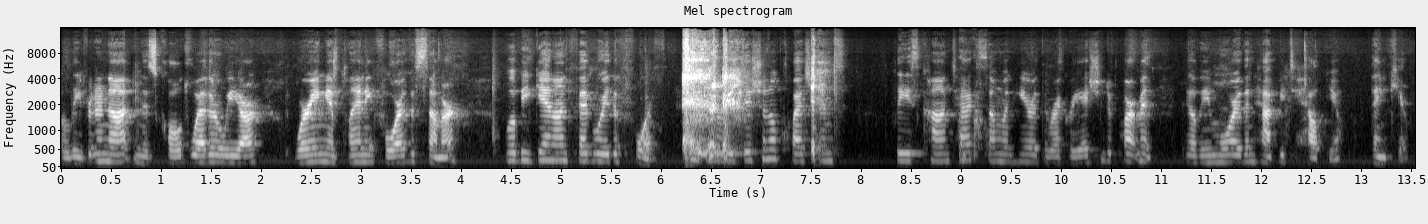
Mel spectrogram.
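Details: Adult speaker over a microphone in a meeting room; normal voice.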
